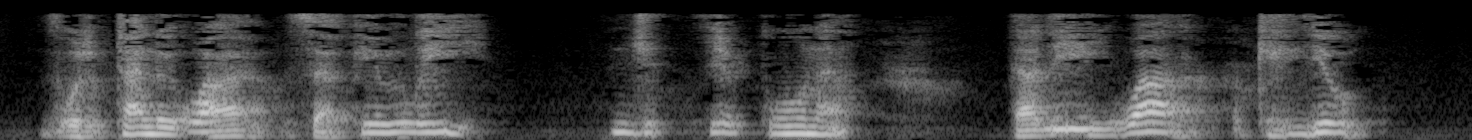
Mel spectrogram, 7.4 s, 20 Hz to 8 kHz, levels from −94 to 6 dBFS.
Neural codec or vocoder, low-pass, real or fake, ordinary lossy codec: codec, 16 kHz, 0.5 kbps, FunCodec, trained on LibriTTS, 25 frames a second; 7.2 kHz; fake; MP3, 24 kbps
